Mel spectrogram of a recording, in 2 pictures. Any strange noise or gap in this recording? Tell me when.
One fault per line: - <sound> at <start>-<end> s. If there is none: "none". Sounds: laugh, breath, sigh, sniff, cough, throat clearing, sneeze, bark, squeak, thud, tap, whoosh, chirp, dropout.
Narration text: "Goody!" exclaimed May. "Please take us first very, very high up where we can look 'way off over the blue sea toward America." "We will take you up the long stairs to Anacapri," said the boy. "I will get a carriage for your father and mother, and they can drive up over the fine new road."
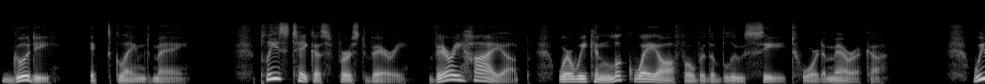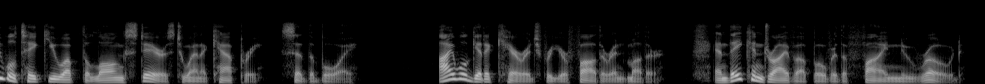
- dropout at 1.0-1.1 s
